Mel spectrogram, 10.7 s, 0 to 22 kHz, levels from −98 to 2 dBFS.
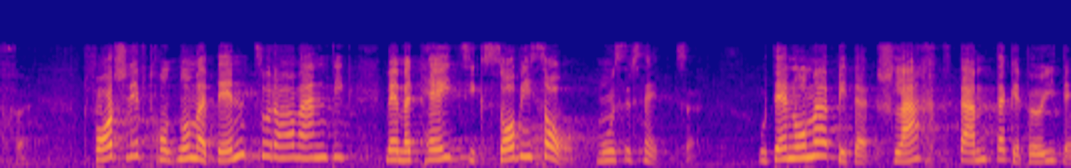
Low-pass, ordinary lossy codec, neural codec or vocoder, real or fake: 7.2 kHz; none; codec, 16 kHz, 4 kbps, FreqCodec, larger model; fake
